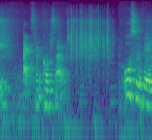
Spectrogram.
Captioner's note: capsules shaking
